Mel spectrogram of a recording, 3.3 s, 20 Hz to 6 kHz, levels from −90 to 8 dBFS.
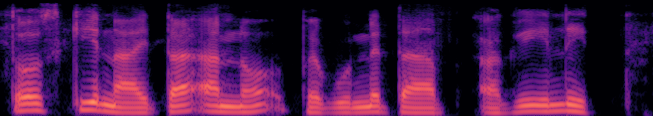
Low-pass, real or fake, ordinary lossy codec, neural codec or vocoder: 5.4 kHz; fake; none; codec, 16 kHz, 2 kbps, X-Codec, WavLM features, trained on Multilingual LibriSpeech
